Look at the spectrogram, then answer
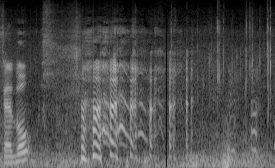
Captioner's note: laughing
